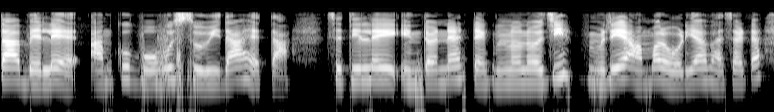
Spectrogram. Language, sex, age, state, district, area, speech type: Odia, female, 18-30, Odisha, Bargarh, urban, spontaneous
